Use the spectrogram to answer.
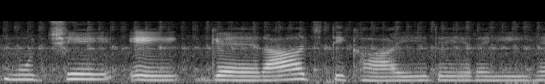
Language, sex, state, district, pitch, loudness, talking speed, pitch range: Hindi, female, Madhya Pradesh, Dhar, 200 Hz, -17 LUFS, 75 wpm, 190-220 Hz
